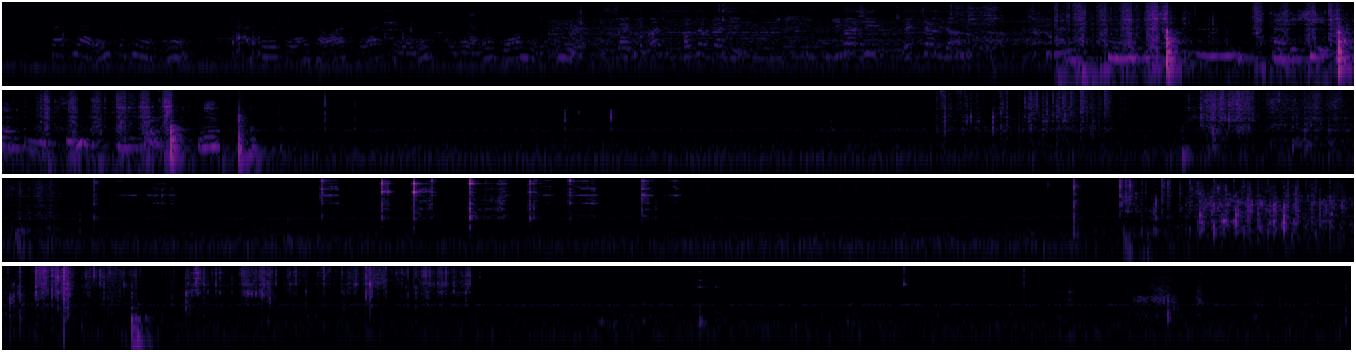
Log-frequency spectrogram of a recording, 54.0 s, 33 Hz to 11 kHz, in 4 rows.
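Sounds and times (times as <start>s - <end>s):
cabbage rustling and crunching in bowl: 25.4s - 27.7s, 38.2s - 45.3s.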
